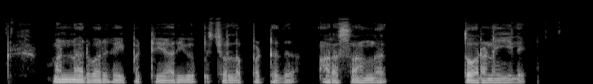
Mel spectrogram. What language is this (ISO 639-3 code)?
tam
